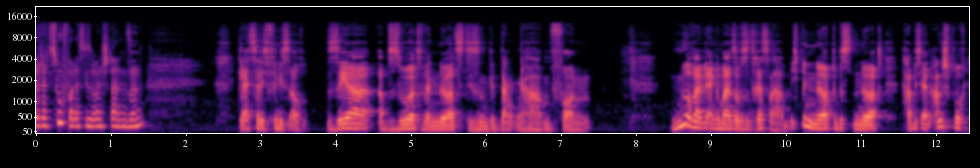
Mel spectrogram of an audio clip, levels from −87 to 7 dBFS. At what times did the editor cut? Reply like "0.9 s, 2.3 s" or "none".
none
